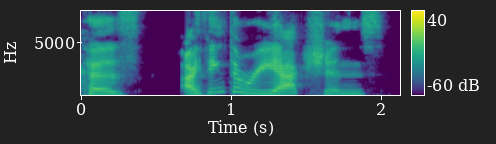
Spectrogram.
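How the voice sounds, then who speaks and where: A woman's voice: sits high, big pitch swings, takes it slowly, fairly bright tone, smooth, no room sound, clean studio sound. A woman hosting a casual livestream, chatting loosely about an old film, reading out viewer comments and laughing often. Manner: reads out viewer chat comments. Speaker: livestream host.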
